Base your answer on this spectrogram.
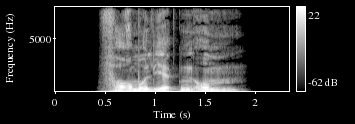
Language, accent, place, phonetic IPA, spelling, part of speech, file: German, Germany, Berlin, [fɔʁmuˌliːɐ̯tn̩ ˈʊm], formulierten um, verb, De-formulierten um.ogg
- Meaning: inflection of umformulieren: 1. first/third-person plural preterite 2. first/third-person plural subjunctive II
